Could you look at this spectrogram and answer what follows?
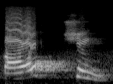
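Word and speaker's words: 高兴: पास काशिंग ठीक है कााउशिंग जी का साउंड है जी ए ओ क्या बन जाएगा काऊ क्या बन जाएगा काऊ एक्स आई एन जी ये सेम नेम रहेगा। इंग्लिश वाले मैनर पे हम इसको प्रोनाउंस करेंगे।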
